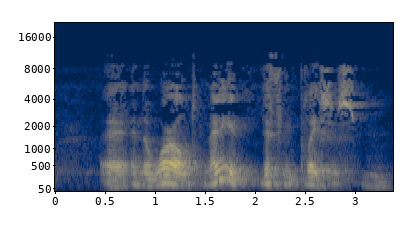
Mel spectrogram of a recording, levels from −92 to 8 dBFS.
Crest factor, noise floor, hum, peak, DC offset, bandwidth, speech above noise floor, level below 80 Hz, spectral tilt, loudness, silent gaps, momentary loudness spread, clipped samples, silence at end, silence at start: 20 dB; -56 dBFS; none; -10 dBFS; under 0.1%; 11.5 kHz; 27 dB; -66 dBFS; -4.5 dB/octave; -29 LUFS; none; 13 LU; under 0.1%; 0.1 s; 0.5 s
